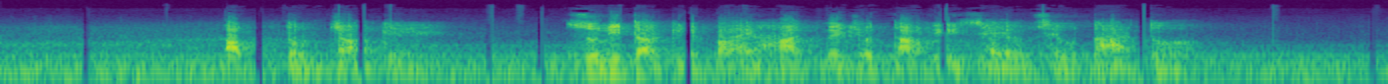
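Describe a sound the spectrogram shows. A young boy speaks earnestly nearby.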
